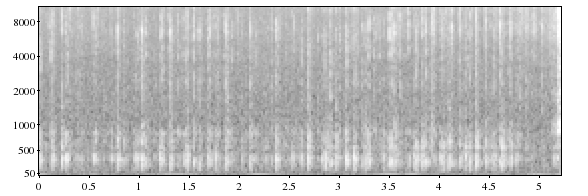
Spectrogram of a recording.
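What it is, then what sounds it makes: Cardboard gift box tapped and scratched. A small, hollow black rigid cardboard gift box with a lid is held in the hands and tapped and scratched along its edges with fingernails. The result is a quiet, rapid patter of dry, hollow taps with a papery low-mid body and a bright scratchy hiss, each tap dying away almost instantly.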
